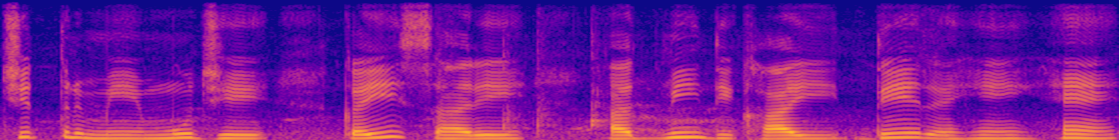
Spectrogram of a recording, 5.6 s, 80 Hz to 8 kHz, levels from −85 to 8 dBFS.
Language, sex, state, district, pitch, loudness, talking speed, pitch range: Hindi, female, Madhya Pradesh, Katni, 200 Hz, -16 LUFS, 105 wpm, 195-230 Hz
